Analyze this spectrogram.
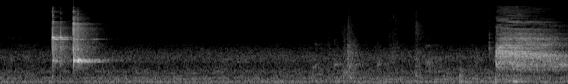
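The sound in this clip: Glasses clinking in a toast: two bright, ringing chinks in quick succession, followed by a quiet stretch and then a steady hiss.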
